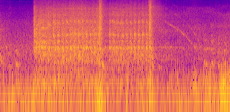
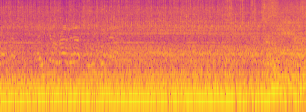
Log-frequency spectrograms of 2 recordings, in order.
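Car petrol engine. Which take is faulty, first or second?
first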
